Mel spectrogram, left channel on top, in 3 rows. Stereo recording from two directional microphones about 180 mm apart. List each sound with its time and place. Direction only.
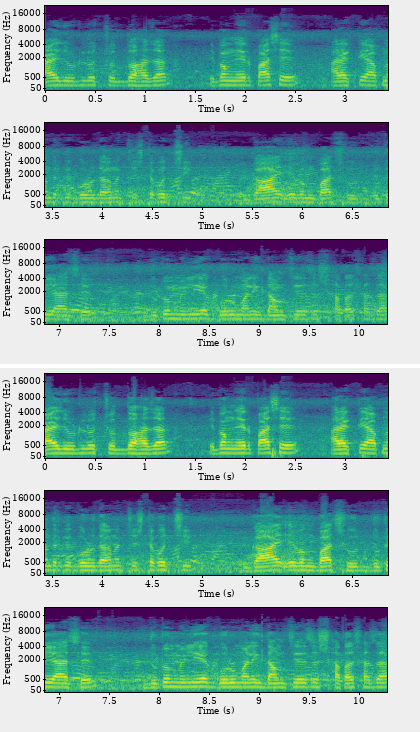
0.0 s speech: 20° right (ahead or behind)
